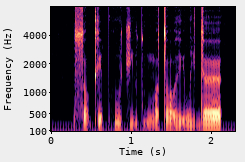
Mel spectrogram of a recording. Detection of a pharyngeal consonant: absent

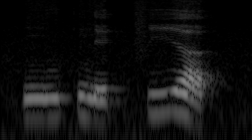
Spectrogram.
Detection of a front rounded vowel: absent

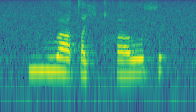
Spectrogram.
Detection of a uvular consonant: present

